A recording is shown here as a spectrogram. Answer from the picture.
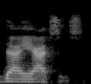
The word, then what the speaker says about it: Dionysus: They used the New Year's baby as a symbol of Dionysus, and everybody does, you know, different ways of saying Dionysus. But the way that I've known to pronounce it is Dionysus, and it's the god of wine.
